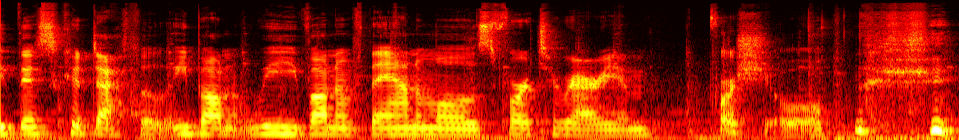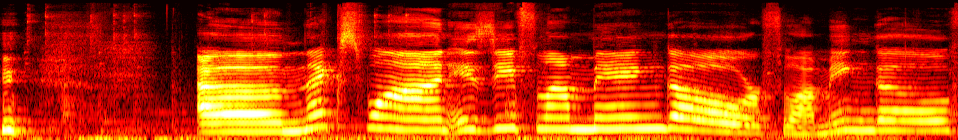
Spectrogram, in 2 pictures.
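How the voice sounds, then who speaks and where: A young woman from the Netherlands with a Dutch accent, chatting excitedly and giggling on a gaming live stream as she reads out viewers' comments. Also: fairly high pitch. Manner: excitable, giggly, reading chat aloud. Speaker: gaming livestreamer. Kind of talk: casual live stream chat.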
